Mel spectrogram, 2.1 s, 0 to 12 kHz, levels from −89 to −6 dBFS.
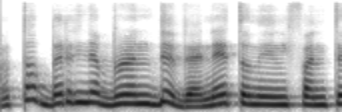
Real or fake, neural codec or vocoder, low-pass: fake; codec, 24 kHz, 0.9 kbps, WavTokenizer, large speech release; 10.8 kHz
